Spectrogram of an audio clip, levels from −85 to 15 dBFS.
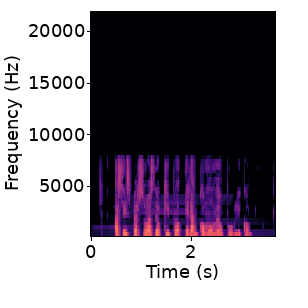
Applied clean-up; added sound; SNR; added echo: classical method spectral subtraction.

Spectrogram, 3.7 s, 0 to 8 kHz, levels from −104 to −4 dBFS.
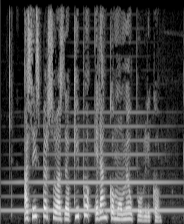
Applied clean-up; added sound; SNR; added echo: none; Wind instrument, woodwind instrument; 11 dB; none.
